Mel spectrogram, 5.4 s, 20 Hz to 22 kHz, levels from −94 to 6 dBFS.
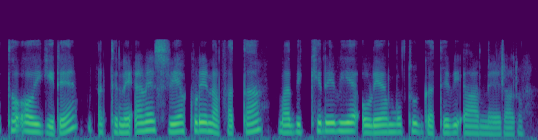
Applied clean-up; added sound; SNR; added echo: neural diffusion model UNIVERSE++.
